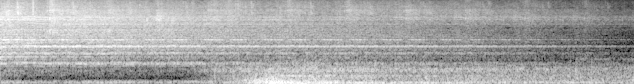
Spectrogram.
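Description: Ambient electronic music in its closing stretch: sustained synth tones over a deep rumble that swells up about two seconds in and then slowly fades.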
